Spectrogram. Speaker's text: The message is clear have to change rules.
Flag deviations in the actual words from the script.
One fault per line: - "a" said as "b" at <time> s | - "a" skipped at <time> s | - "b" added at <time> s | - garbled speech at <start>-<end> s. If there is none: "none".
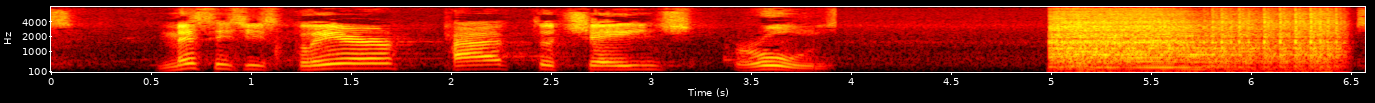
none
